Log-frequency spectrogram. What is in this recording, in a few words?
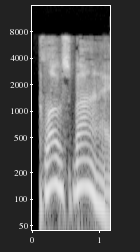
"close by", English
